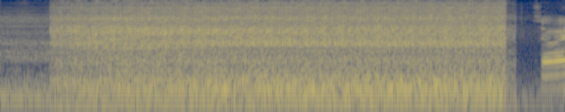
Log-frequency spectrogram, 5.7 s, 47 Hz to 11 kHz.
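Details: 2005 LLY Duramax diesel idling after rebuilding the leaking factory fuel filter housing and bleeding air from the fuel lines; steady even idle with smooth low rumble, no misses or stumbles, no leak: running healthy.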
